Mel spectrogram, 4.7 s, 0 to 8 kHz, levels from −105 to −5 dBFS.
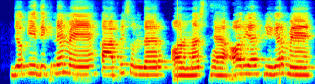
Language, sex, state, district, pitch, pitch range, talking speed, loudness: Hindi, female, Bihar, Supaul, 240 Hz, 230-260 Hz, 175 wpm, -13 LUFS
